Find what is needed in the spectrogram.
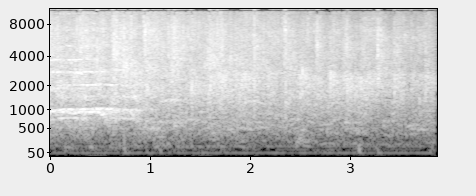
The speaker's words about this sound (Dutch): dames en heren, daverend applaus voor deze 5 dappere debaters.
